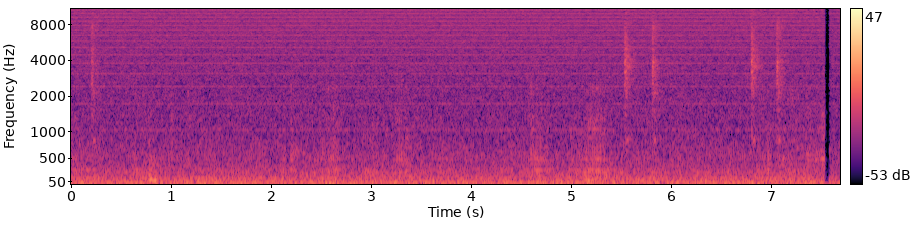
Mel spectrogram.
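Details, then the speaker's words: Nissan 240SX S13 with a swapped RB20DET, which failed its second start attempt: the injector circuits are tested with a noid light, and faint, regular, even injector ticking shows the circuits are good. "I'll probably go along the other circuits just so I can hear the other fuel injectors clicking"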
